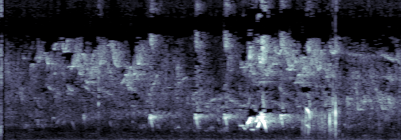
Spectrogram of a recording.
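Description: Small wild birds chirping in woodland: faint, short high chirps scattered through, with a quick cluster of them near the middle.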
